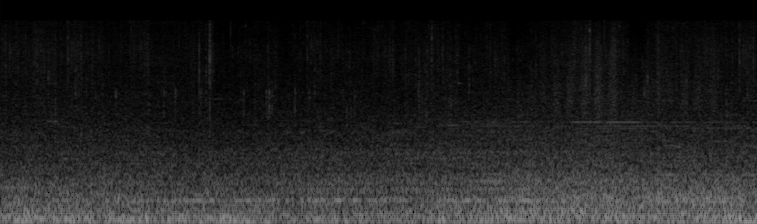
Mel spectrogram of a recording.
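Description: Machinery hums with a low, steady rumble.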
